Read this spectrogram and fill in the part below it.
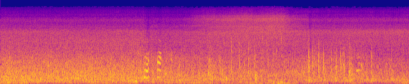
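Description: Wind rushes past loudly outdoors.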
